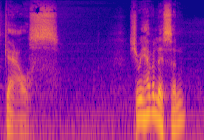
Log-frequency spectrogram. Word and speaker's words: Gauss: I won't so yes like I said Gauss get with it that's how you that's how you pronounce it yeah Gauss I should pronounce words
